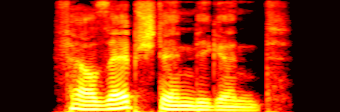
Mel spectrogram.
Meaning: present participle of verselbständigen
- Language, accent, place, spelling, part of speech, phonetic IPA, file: German, Germany, Berlin, verselbständigend, verb, [fɛɐ̯ˈzɛlpʃtɛndɪɡn̩t], De-verselbständigend.ogg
